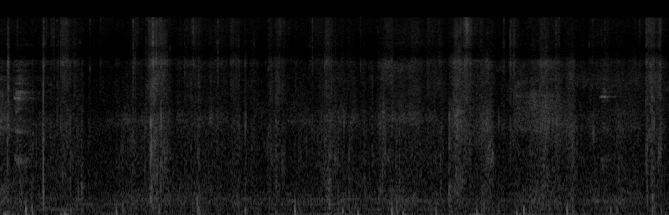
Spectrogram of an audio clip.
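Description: Faint footsteps in boots on a dirt footpath at a steady walking pace.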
